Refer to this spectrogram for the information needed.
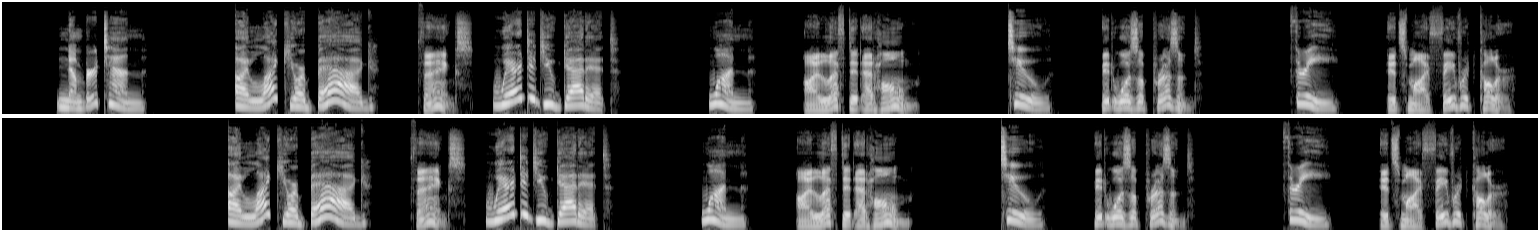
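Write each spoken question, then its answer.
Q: Where did you get it?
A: 2: It was a present.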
